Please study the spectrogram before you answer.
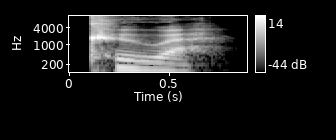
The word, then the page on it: cumha: Irish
